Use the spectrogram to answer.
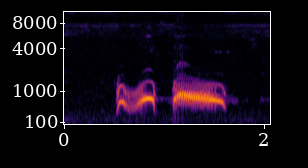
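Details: Spotted dove (tekukur) used as a decoy to lure wild doves, giving one two-part coo: a short, wavering, rising note, then a longer, steady, purring coo that falls slightly at the end. The background is quiet.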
